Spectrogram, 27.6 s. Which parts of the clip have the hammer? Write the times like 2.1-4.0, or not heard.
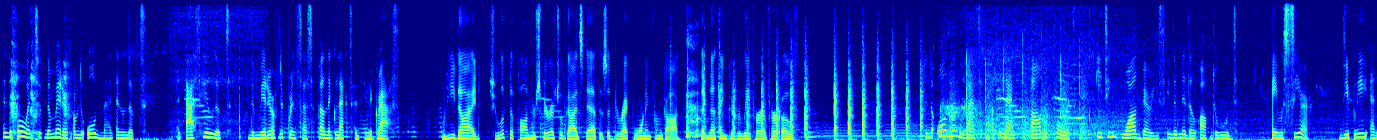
13.3-21.9.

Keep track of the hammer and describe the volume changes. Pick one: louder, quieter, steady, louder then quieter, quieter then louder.
louder then quieter.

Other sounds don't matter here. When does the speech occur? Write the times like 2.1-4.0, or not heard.
0.1-8.0, 8.8-16.0, 18.5-24.8, 25.4-27.5.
